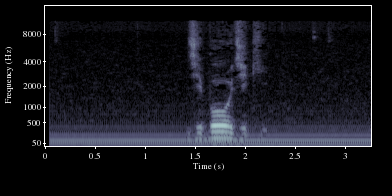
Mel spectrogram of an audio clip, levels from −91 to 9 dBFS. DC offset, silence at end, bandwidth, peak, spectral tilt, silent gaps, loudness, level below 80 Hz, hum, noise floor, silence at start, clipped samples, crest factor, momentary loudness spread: under 0.1%; 0 s; 11.5 kHz; -12 dBFS; -5 dB/octave; none; -28 LUFS; -50 dBFS; 50 Hz at -45 dBFS; -47 dBFS; 0.05 s; under 0.1%; 20 dB; 24 LU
